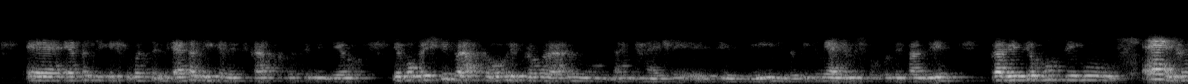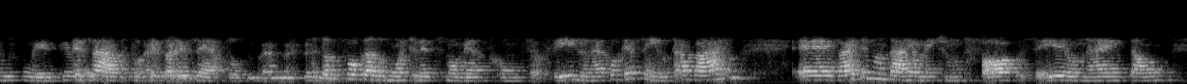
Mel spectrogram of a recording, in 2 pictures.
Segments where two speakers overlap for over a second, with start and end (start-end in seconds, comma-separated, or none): 12.6-13.9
